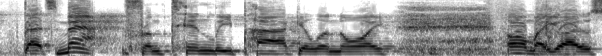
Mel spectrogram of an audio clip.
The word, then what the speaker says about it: Illinois: i found out there's the s on illinois is not pronounced with an s it's not illinois are you sure no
